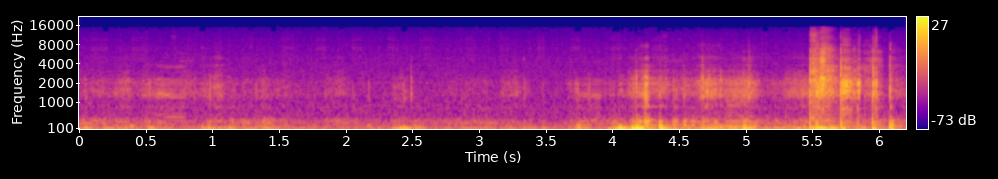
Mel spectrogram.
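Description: Wind rumbling on the microphone of a handlebar-mounted action camera, then loud knocks and rubbing from about four seconds in as the camera is handled.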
